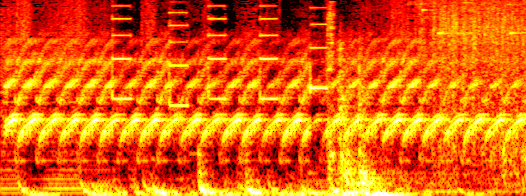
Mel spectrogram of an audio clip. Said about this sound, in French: Dès que vous entendez cette alerte.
